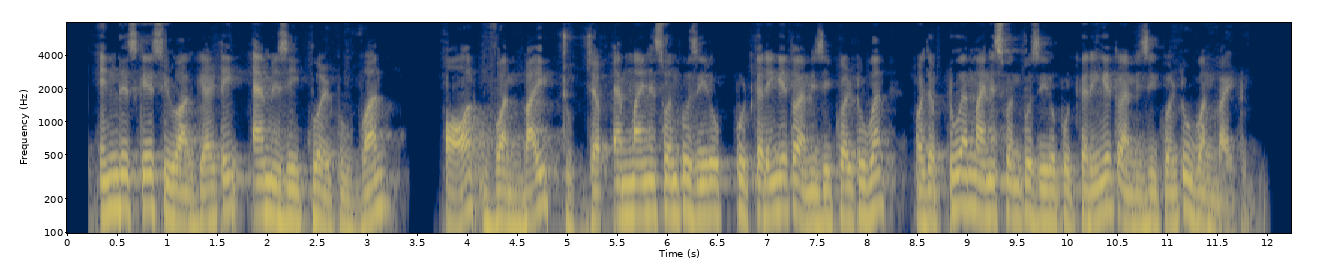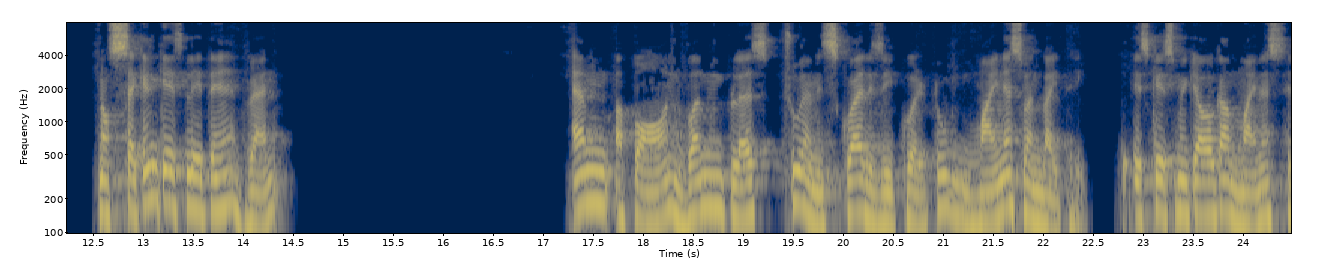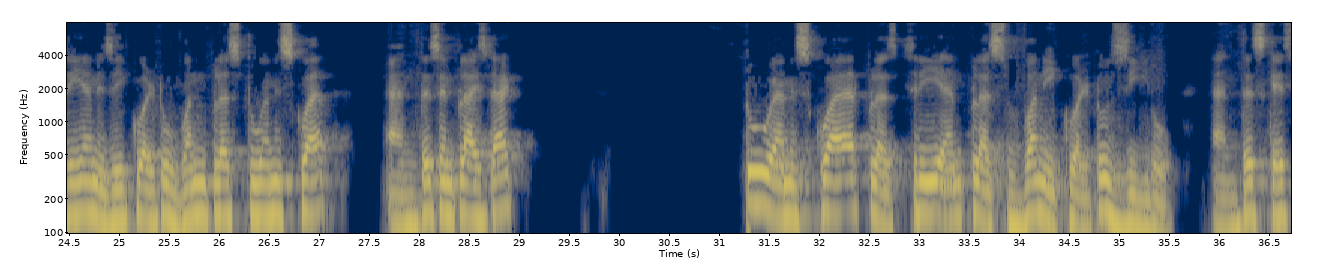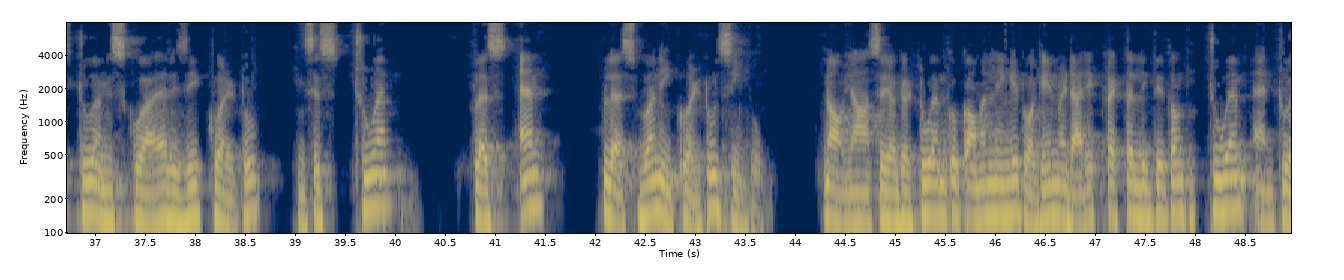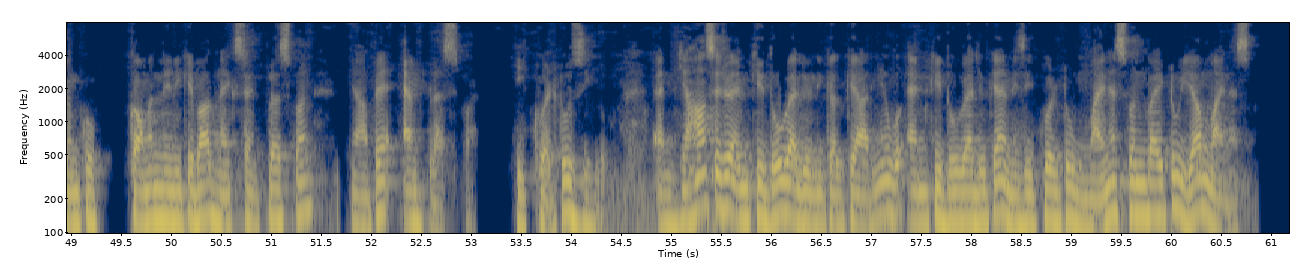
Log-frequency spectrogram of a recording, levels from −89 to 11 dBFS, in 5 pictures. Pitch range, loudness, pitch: 115-145 Hz, -15 LUFS, 130 Hz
